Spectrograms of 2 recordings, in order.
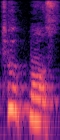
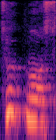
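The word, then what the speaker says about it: Thutmose: was the pharaoh after amuse then you had toothmost the first this is where moses name came from all right then you had two most a second all right his name is spelled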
